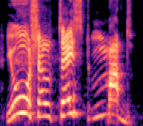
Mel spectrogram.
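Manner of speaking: high, loud theatrical proclamation; hammed-up battle threat, shouted; boastful fighter. Roger threatening his opponent before the bout, boastful shout.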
